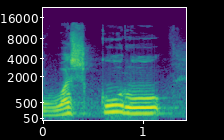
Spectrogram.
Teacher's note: واو مدہ ہے، ایک الف کی مقدار کھینچ کر پڑھیں گے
